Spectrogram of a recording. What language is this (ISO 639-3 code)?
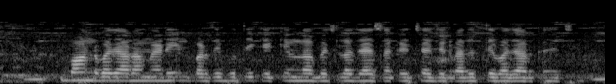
mai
